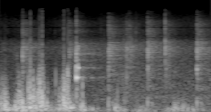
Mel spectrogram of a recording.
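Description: Paintball markers firing: an irregular string of sharp pops, about eight or nine in two seconds, as the game's last exchanges of shots go on.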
